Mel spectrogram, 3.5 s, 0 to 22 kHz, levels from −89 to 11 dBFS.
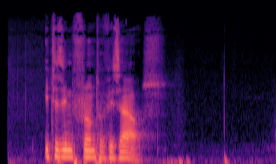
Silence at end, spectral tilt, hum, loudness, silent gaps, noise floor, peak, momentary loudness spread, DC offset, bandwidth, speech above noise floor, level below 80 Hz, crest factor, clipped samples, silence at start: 0.6 s; -6 dB/octave; none; -20 LUFS; none; -58 dBFS; -2 dBFS; 17 LU; under 0.1%; 16 kHz; 39 dB; -38 dBFS; 20 dB; under 0.1%; 0.55 s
